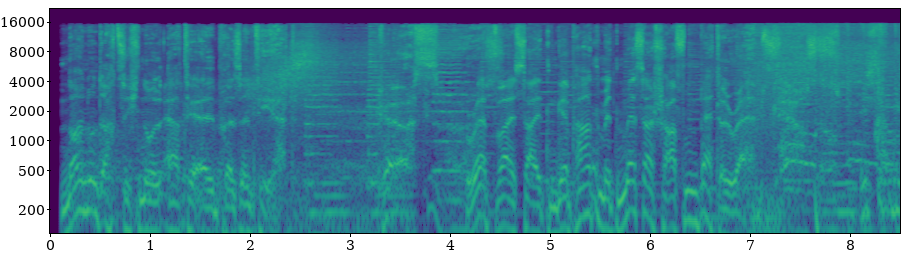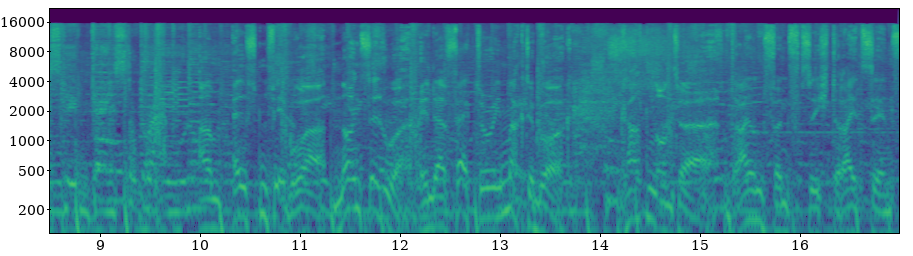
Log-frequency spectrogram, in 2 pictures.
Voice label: Neutral

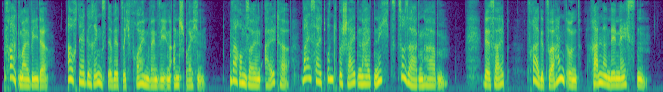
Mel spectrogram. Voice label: Werbung Dynamisch

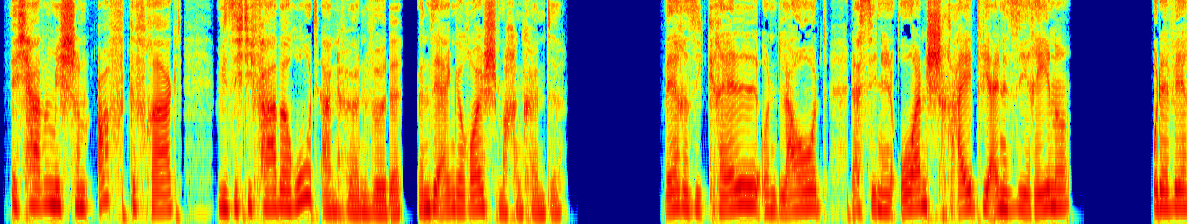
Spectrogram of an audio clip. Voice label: Lebendig; Rot

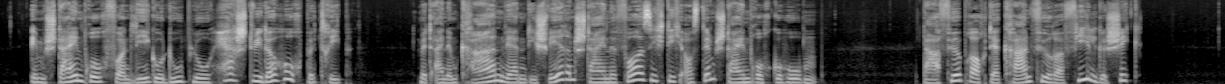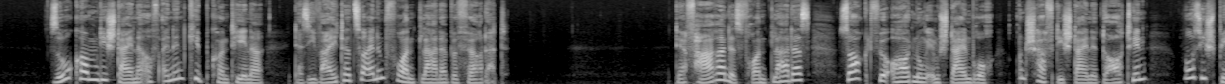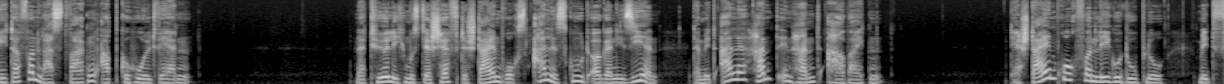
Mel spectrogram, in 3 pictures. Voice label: Kommentar Neutral

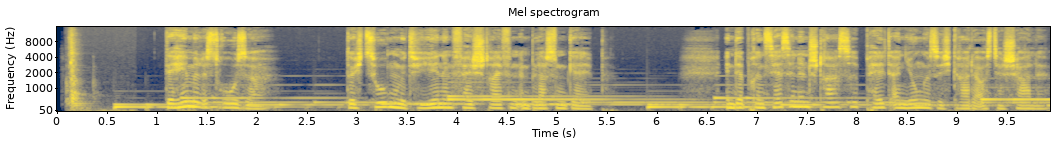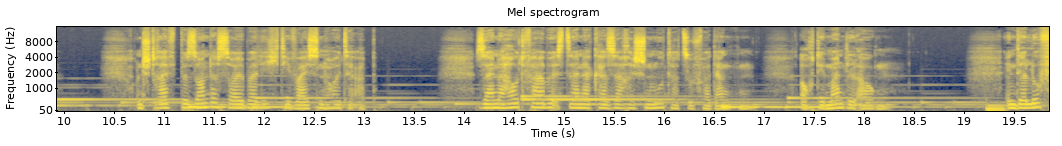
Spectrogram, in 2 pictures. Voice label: Schauspiel, Sanft

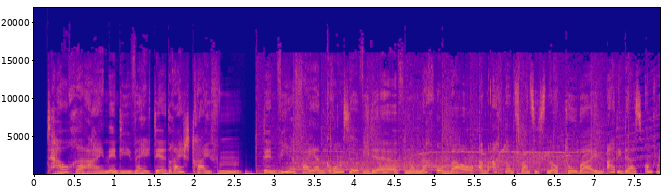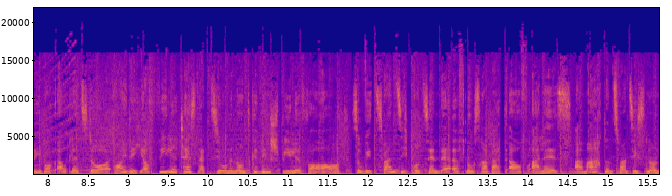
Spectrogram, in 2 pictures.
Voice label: Fremdtake Dynamisch

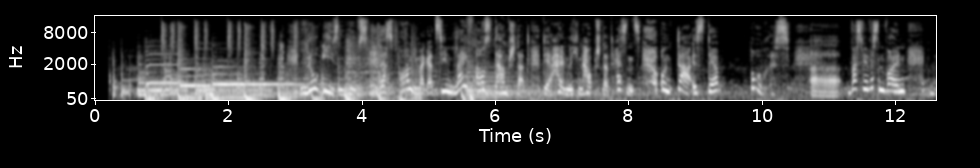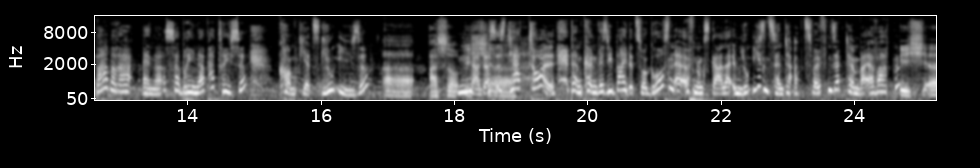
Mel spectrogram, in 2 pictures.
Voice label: Dynamisch, W

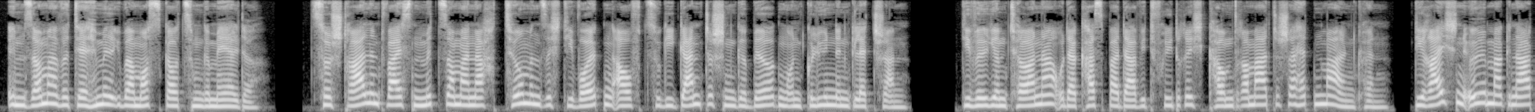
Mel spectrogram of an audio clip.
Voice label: Kommentar Neutral

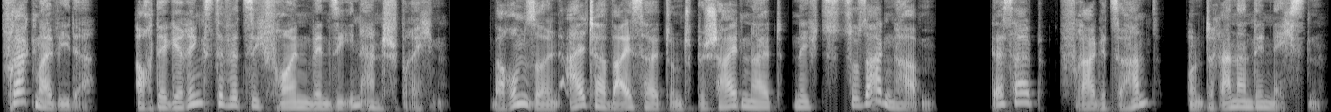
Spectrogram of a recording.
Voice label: Werbung, Freundlich

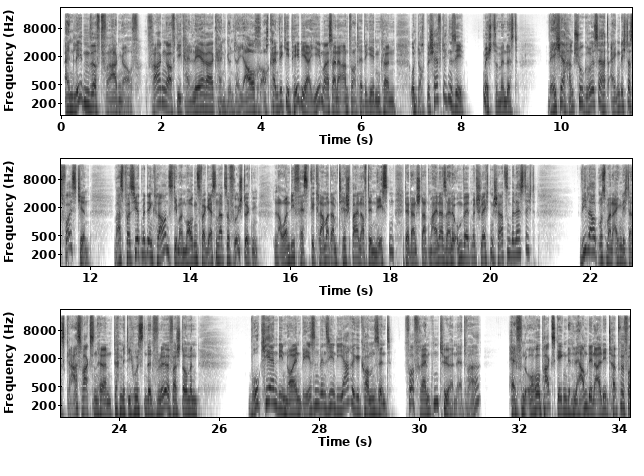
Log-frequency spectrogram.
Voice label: Schauspiel Neutral

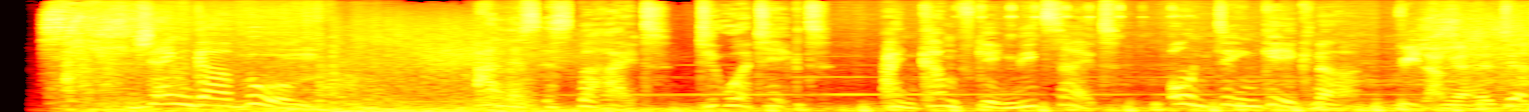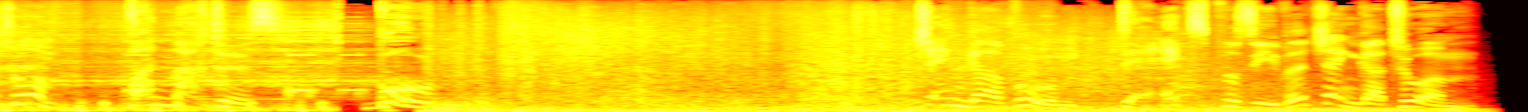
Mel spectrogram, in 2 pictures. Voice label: Werbung Dynamisch

